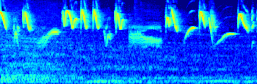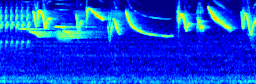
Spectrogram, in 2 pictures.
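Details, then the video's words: Yellow-fronted canary, kept as a songbird and used as a tutor for other canaries, singing a long rolling ngerol song: rapid high-pitched whistled notes, sharp downslurs and buzzy trills run together in a continuous, busy stream. "Suara Burung Sanger Gacor NGEROL PANJANG PEDAS"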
